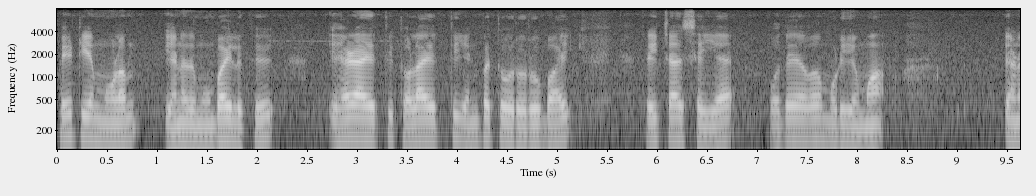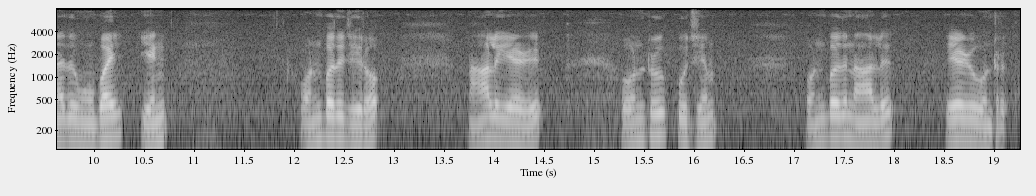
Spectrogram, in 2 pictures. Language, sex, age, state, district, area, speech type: Tamil, male, 30-45, Tamil Nadu, Chengalpattu, rural, read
